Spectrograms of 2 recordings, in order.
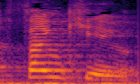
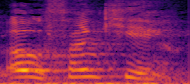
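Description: First: First thanks from the witch, kept gentle; simple heartfelt thank you; grateful thanks. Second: Higher, overflowing oh thank you; the relieved witch gushing to her rescuers; grateful cry. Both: Acted. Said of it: "the grateful witch cried".

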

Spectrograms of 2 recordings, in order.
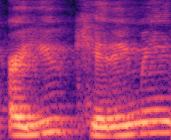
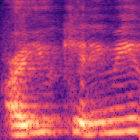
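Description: First: Soft, strained, hoarse quote; voice giving out. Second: Higher, punchy, amazed; excited disbelief. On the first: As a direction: say it as the voice cracks away. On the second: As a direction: ask it like you can't believe it. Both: Retold or imitated. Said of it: "I'm losing my voice".

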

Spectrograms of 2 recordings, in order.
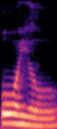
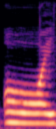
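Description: First: "oil" as OY-ul with final L; "oil" with the L sounded at the end; English oil. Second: "oil" as a drawn-out "oy", no L; "oil" with the final L missing; Thai-style oil. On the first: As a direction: say "oil" falling into a dark L. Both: Shown as a demonstration. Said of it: "บ่แม่น oil จังสิเดะ".

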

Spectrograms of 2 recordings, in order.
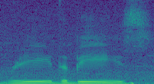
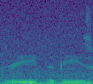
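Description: First: Very slow, leaning on read; slow emphatic. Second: Said in the usual way. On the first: Shown as a demonstration. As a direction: draw out read the bees slowly.

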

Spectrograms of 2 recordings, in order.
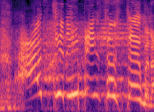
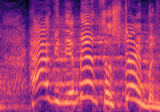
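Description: First: Very high squealed mock yell; hammed-up screechy scolding; helpless angry outburst. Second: Acted-out angry parent; retold yelling. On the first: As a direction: let the rage burst out mid-prayer, pitched extremely high. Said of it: "I'm trying to pray in tongues". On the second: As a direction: scold in comic, high-pitched exasperation. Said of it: "I'm yelling".

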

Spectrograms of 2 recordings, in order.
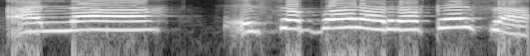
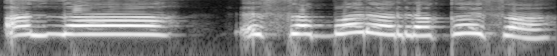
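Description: First: High, squeaky toy echo; dancing cactus toy, pitched way up; talking cactus toy. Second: Said in the usual way. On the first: Acted. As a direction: parrot it back in a high, loud toy voice. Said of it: "الصبارة ردت عليا".

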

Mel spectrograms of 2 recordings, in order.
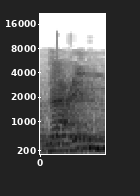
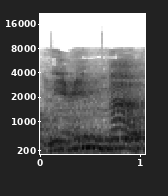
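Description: First: نعم said quickly in the ordinary way; first reading. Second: نعم stretched very slowly, the vowel held long; drawn-out reading. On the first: Teacher contrasting two readings of نعم, the first said plain. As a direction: say نعم lightly, vowel barely held. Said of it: "إحنا بنقول إيه؟ سواء قلنا نعم أو نعم". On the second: Teacher contrasting two readings of نعم, the second drawn out slowly. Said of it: "سواء قلنا نعم أو نعم". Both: Shown as a demonstration.

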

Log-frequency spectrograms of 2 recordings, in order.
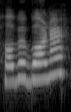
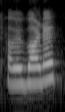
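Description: First: Barely able to say it, mouth packed; mumbled through eleven marshmallows; cheeks stuffed full. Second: Mumbled through packed cheeks; cheeks stuffed full. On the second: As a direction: mouth full, words mushed. Chubby bunny with many marshmallows. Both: Real, not acted.

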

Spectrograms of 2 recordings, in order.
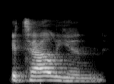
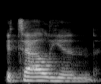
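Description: The two takes are said the same way.

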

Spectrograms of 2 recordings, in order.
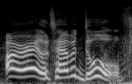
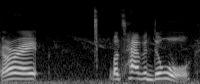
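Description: First: Higher, louder, keen echo; a knight repeating it, raring to go; eager challenger. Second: Said in the usual way. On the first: Retold or imitated. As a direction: throw it back, itching for a fight. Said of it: "this guy's like". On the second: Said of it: "King Arthur's like".

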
